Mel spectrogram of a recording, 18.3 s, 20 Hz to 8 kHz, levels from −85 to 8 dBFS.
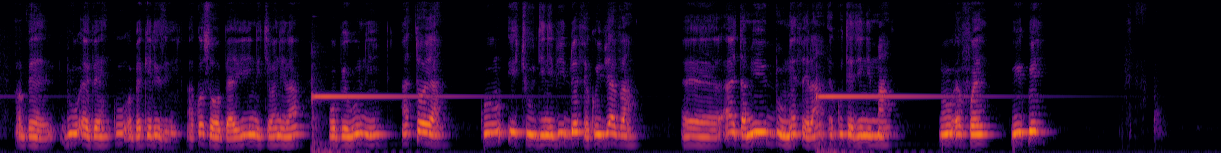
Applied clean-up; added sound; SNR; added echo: none; Keyboard (musical) / Bell; 15 dB; none.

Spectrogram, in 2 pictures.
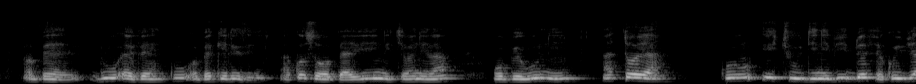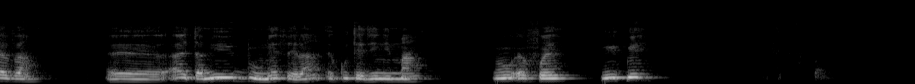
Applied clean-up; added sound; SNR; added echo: none; none; none; none.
